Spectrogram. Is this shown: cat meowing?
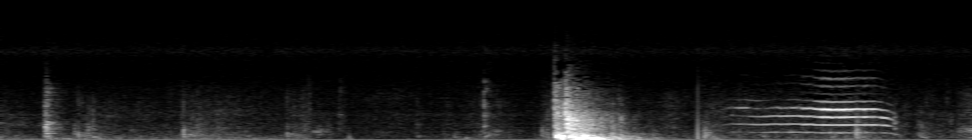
yes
